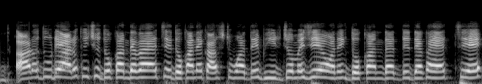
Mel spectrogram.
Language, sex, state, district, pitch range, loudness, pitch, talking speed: Bengali, female, West Bengal, Purulia, 290-325 Hz, -13 LUFS, 305 Hz, 225 wpm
